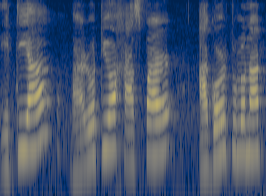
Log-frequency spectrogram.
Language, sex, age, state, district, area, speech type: Assamese, female, 45-60, Assam, Kamrup Metropolitan, urban, spontaneous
